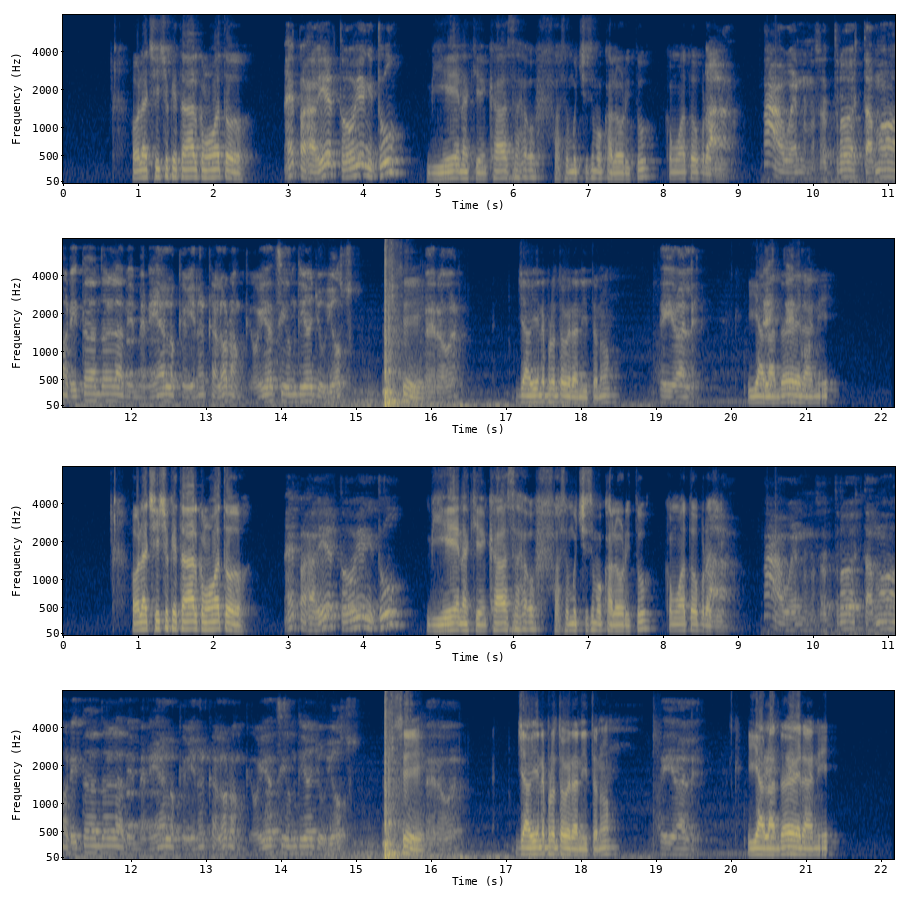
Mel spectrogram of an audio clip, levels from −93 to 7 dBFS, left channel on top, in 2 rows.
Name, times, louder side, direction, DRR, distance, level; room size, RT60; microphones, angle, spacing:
voice 1, 0.6-2.5 4.9-8.8 15.5-16.0 17.1-18.5 19.0-19.1 20.2-21.3, right 5 dB, 85° right, 0.7 m, -26 dB
voice 2, 3.0-4.5 8.6-8.9 9.4-15.0 15.9-16.4 19.1-19.6 20.4-21.1, left 3 dB, 75° left, 2.6 m, -32 dB
sound 1, 9.3-20.3, equal, ahead, 1.3 m, -37 dB
22.5 x 8.5 x 3.4 m
head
